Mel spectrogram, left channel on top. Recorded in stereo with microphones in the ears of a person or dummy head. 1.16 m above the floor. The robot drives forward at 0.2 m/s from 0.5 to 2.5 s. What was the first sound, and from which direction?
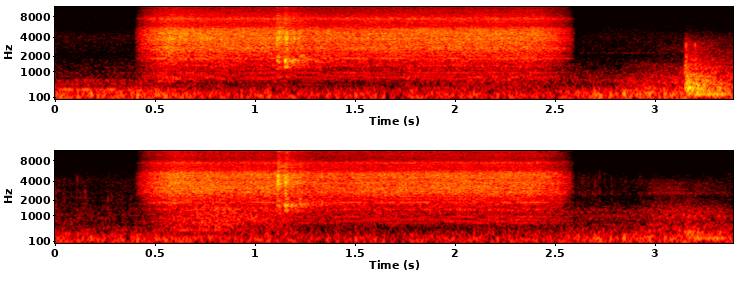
Chewing, 30° left (ahead or behind).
